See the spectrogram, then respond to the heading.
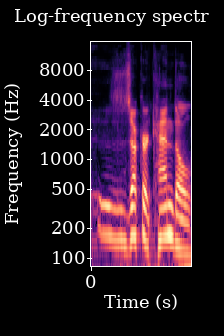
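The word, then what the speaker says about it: Zuckerkandl: the Zucker we talked about the salons the Zucker candle Salon did I pronounce that correctly very well I like that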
